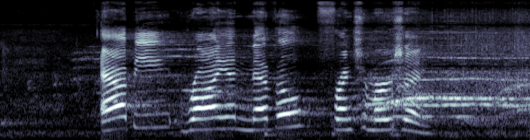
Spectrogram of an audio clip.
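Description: A woman reads out a name over a loudspeaker in a large echoing hall.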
